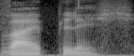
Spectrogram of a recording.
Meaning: 1. female 2. feminine 3. feminine, womanly
- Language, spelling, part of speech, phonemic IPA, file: German, weiblich, adjective, /ˈvaɪ̯plɪç/, De-weiblich.ogg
